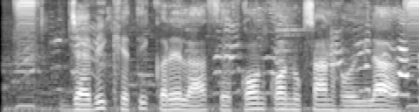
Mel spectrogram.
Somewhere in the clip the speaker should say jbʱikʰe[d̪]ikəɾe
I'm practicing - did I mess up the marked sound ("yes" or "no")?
yes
